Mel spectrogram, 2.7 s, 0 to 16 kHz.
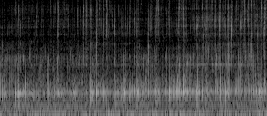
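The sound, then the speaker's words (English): Water pours steadily into two cups for tea, a continuous trickle with a faintly rising, gurgling tone and small splashy bursts, heard alone without any talking. “Anyway, pour 2 cups.”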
